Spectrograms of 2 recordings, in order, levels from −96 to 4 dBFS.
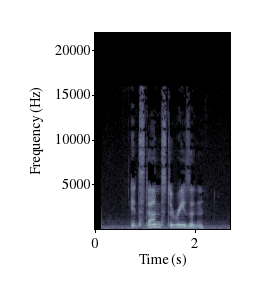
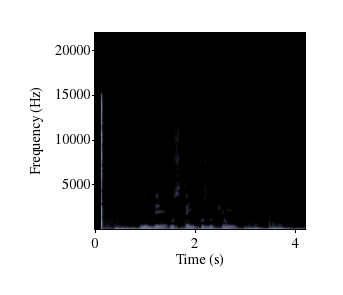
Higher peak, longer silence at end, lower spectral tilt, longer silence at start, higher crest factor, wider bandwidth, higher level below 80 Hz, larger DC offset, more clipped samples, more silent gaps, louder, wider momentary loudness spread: second, -14 dBFS vs -6 dBFS; about the same, 0 s vs 0 s; about the same, -3 dB/octave vs -3.5 dB/octave; about the same, 0.15 s vs 0.1 s; second, 20 dB vs 38 dB; first, 16 kHz vs 14 kHz; second, -82 dBFS vs -52 dBFS; neither; neither; neither; first, -32 LUFS vs -48 LUFS; about the same, 10 LU vs 11 LU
